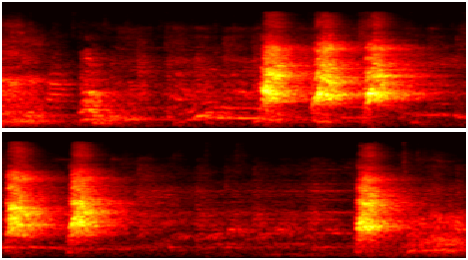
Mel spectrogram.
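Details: Poodle playing, giving sharp, bright barks in two quick bursts: three fast yaps, a pause, two more, then a single bark near the end, with softer grunting and whining between.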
